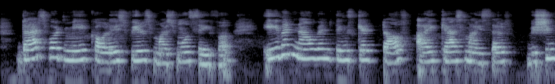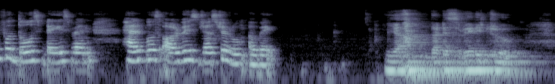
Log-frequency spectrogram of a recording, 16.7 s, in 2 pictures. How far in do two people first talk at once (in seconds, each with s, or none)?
none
